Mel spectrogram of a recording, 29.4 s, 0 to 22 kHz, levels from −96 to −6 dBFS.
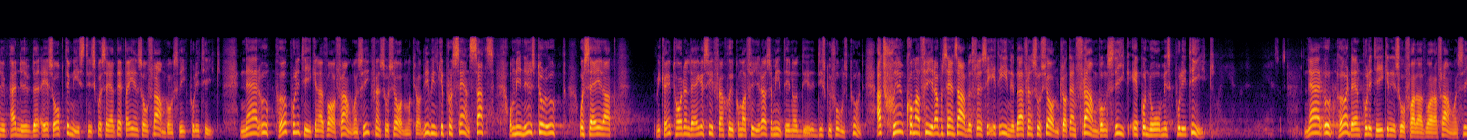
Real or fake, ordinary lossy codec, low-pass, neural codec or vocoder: fake; none; 7.2 kHz; codec, 16 kHz, 2 kbps, FunCodec, trained on LibriTTS, 25 frames a second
